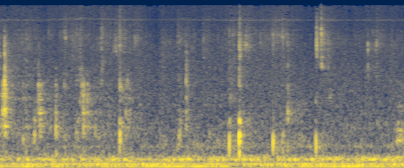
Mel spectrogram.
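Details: Ruby, a Shiba Inu, eating breakfast with gusto: a rapid run of crisp crunching and clicking bites, several each second, over a steady low indoor hum.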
